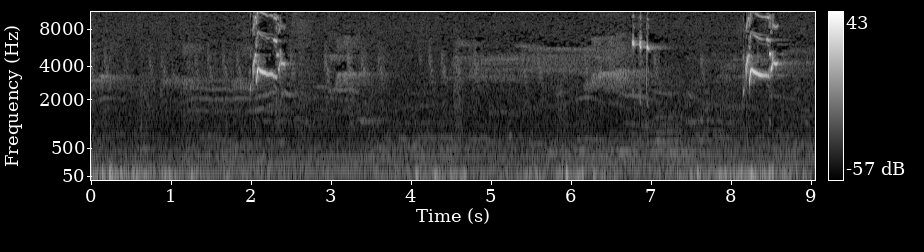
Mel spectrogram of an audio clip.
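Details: European goldfinch from Palestine, recorded as a teaching song for young goldfinches. Three short bursts of high, bright, twittering notes with quick upward flicks, separated by pauses, over a steady low hum and rumbling background noise.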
